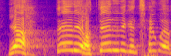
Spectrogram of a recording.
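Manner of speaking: excited shout. Retold or imitated. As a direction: yell it like gospel to friends. Retelling bragging to friends. (친구들에게 신나게 외치는 자랑)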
